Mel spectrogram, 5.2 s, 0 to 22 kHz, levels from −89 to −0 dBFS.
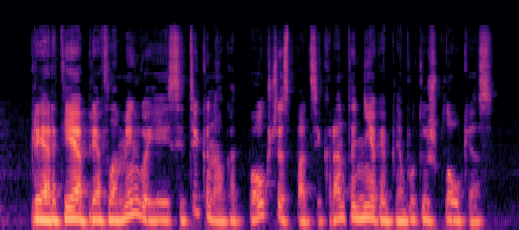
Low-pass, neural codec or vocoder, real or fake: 14.4 kHz; vocoder, 48 kHz, 128 mel bands, Vocos; fake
